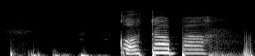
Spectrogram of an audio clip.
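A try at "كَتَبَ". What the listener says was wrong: So this calf is thin one. So it is, we pronounce this calf while like smiling face, widened our lips. Kataba.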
